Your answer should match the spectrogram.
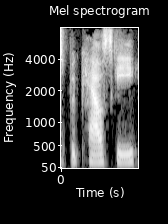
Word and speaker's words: Bukowski: Charles Bukowski uh, I did say that right.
